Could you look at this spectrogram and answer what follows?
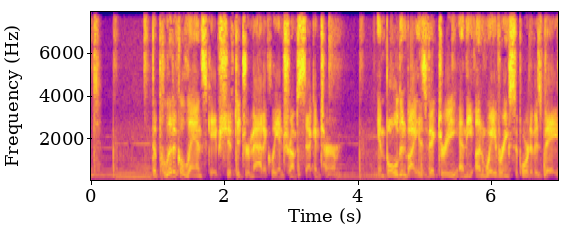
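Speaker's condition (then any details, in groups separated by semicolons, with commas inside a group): No condition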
